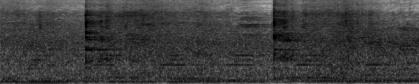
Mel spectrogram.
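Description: A spoon stirs spices into karahi in a pot with a steady scraping swish, broken by two sharp metallic clinks against the pot's side, all close and over a constant background hiss.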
